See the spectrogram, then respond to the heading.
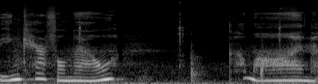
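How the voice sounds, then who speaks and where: Noticeable background noise accompanies a female speaker whose intonation is lively. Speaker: reporter character hosting a scripted wrestling comedy. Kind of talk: scripted comedic audio drama narration. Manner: animated, bright, tongue-in-cheek.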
